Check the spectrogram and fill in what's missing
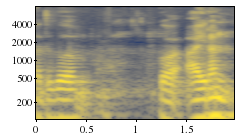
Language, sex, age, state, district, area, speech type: Manipuri, male, 30-45, Manipur, Thoubal, rural, spontaneous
